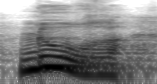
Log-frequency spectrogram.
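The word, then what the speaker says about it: lourd: ال مع الصوت او لو ثم اغ ليس امامها اي حرف من هذه الاحرف، سوف ننطقها كما لو فوقها سكون ونقول غ لوغ. و د هنا هو c'est une lettre muette اي حرف يكتب ولا ينطق.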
